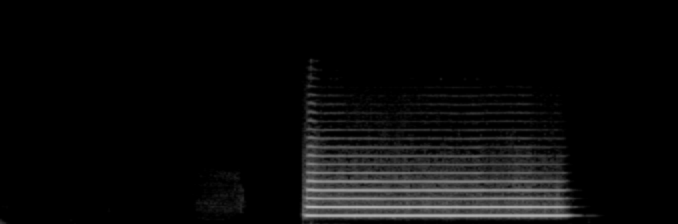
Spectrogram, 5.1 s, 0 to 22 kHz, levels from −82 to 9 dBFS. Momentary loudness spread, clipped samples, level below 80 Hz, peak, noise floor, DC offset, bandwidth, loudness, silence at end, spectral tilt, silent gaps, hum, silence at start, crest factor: 8 LU; under 0.1%; -86 dBFS; 0 dBFS; -88 dBFS; under 0.1%; 12.5 kHz; -13 LUFS; 0.8 s; 7 dB/octave; none; none; 2.25 s; 18 dB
